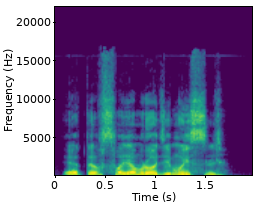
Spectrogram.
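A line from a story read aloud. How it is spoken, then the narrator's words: Serious remark, unsmiling. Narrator (Russian): заметил Версилов, но совсем не смеясь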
